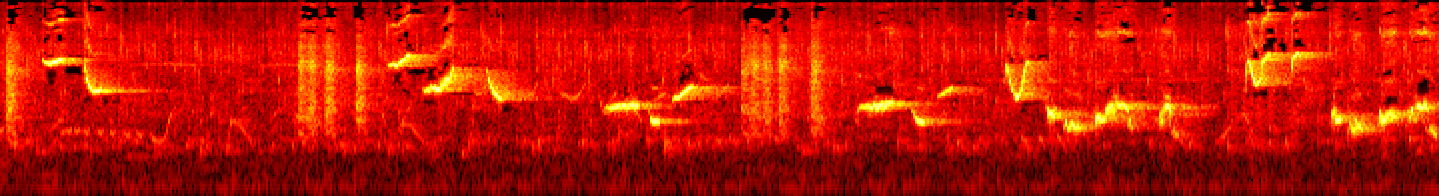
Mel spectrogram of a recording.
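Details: Wild white-rumped shama singing in forest to provoke rivals: varied whistled and chattering phrases, with high sweeping notes and brief harsh bursts, continuing through the clip.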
